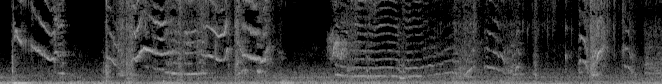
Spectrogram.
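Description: Window-cleaning squeegee's rubber blade squeaking as it is drawn across wet glass: a string of short squeals that rise and fall in pitch, with a longer wavering squeal about four seconds in. A knock at the very start.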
